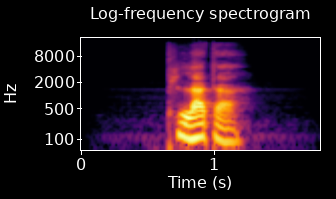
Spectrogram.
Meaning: inflection of platt: 1. strong/mixed nominative masculine singular 2. strong genitive/dative feminine singular 3. strong genitive plural
- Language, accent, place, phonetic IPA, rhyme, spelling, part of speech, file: German, Germany, Berlin, [ˈplatɐ], -atɐ, platter, adjective / verb, De-platter.ogg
